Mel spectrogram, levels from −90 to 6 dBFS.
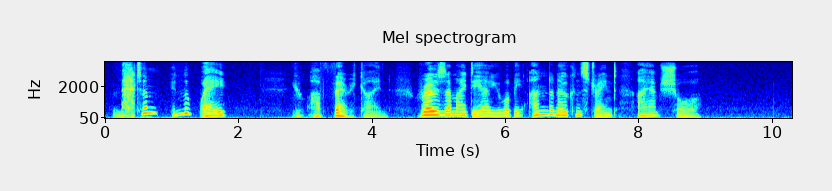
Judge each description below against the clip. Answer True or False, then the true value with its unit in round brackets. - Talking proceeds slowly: True (110 wpm)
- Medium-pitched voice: True (150 Hz)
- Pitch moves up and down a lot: True (8.8 semitones)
